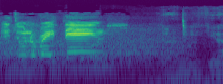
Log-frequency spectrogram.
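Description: A woman speaks loudly and animatedly into a phone microphone.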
